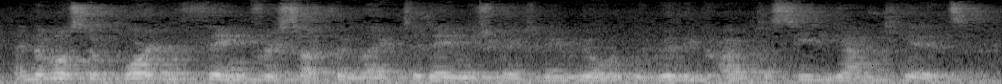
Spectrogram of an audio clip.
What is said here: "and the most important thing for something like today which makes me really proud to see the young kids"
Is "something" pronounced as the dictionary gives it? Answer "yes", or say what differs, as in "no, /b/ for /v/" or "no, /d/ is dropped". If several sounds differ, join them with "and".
yes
